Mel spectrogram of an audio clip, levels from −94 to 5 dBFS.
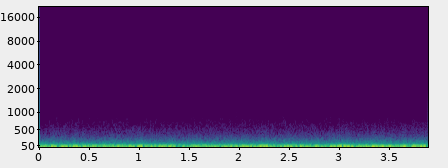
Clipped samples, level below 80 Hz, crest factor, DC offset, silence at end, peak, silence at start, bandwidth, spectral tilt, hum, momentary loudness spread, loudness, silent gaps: under 0.1%; -22 dBFS; 10 dB; under 0.1%; 0 s; -8 dBFS; 0 s; 0.3 kHz; -15 dB/octave; none; 3 LU; -33 LUFS; none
